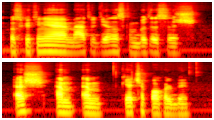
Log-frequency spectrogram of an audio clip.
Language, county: Lithuanian, Vilnius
